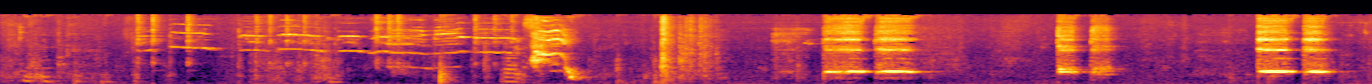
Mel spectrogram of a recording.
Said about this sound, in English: That's a real whistle, isn't it?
